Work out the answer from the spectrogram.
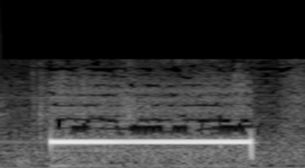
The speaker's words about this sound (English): That's the number that we were plagued with, so let's call that. Now, I'll bet they're not open now, but we can still wander through their voicemail.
